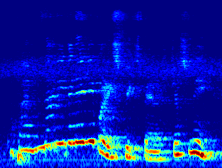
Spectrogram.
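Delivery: put-on high-pitched, hurried kid's complaint; complaining child. Schoolkid back home telling dad, high hurried complaint. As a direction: pitch it way up and rush it.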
